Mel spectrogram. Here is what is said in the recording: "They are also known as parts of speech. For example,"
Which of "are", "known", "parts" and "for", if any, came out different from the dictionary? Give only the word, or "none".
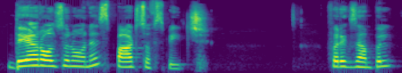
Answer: none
